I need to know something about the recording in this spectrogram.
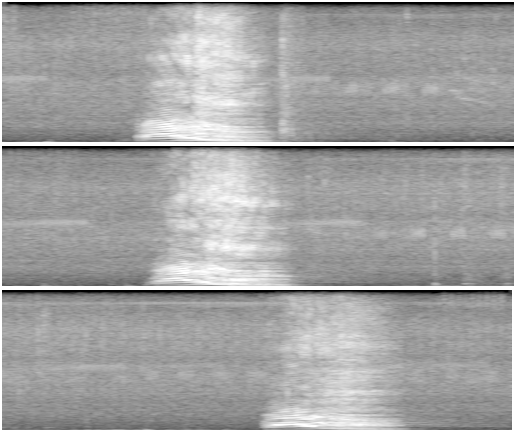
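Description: A tiger gives loud, deep moaning calls every few seconds.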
